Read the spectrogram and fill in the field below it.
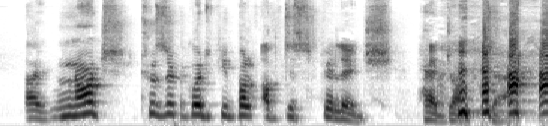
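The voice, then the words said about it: Exaggerated comic German accent. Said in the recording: “I call it the young Frankenstein German accent ... because it sounds like this”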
